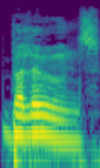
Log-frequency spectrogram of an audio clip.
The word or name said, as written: balloons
